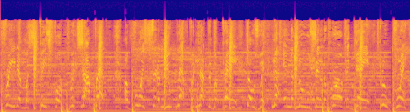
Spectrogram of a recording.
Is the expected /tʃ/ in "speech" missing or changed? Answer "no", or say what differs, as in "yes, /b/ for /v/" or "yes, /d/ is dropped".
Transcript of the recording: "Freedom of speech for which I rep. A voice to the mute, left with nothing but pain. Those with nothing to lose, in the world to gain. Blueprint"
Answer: yes, /s/ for /tʃ/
